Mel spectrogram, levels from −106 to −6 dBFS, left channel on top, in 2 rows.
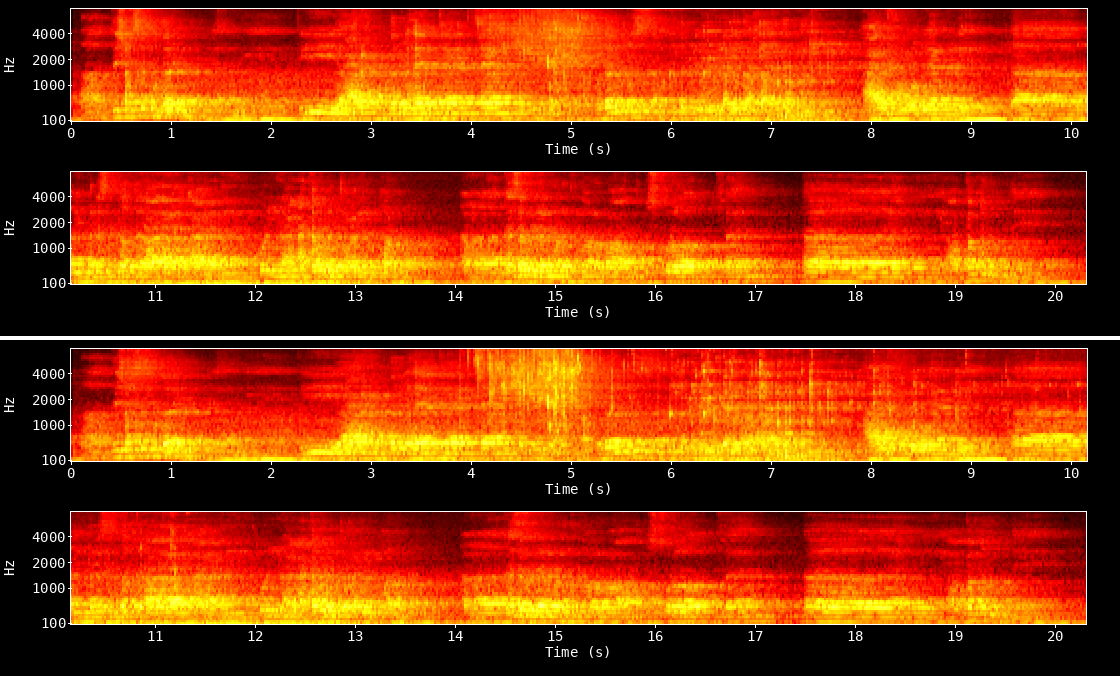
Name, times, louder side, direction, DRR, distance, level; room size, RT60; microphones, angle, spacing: voice 1, 0.1-4.9 5.2-7.5 7.9-9.1 9.4-13.6 14.0-16.4 16.7-17.0 17.5-19.9, equal, 50° left, -3 dB, 4.0 m, -29 dB
sound 1, 1.1-15.8, equal, 25° left, 4.1 m, -43 dB
Sink (filling or washing), 3.2-12.0, right 8 dB, 65° right, 0.5 m, -36 dB
18.5 x 7.8 x 6.8 m, 2.2 s
head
